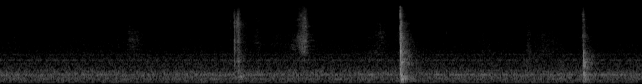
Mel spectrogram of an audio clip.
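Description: Trading cards handled and set down on a playmat over a wooden table: four short taps, the sharpest about four seconds in, over a faint steady hum.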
